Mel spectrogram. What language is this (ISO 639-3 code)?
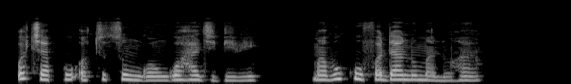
ibo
